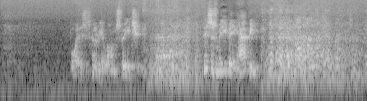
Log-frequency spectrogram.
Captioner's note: audience laughing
